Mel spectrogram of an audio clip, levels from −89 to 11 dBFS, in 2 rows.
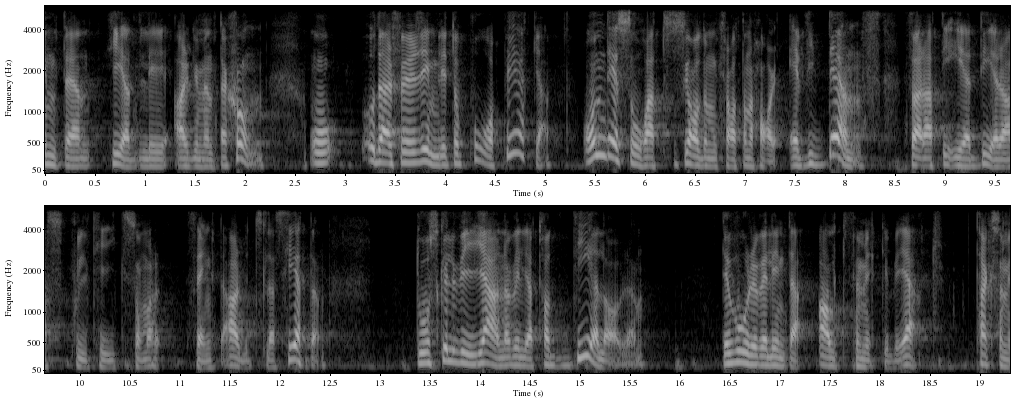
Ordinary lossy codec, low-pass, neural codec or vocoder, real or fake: none; 5.4 kHz; vocoder, 22.05 kHz, 80 mel bands, WaveNeXt; fake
